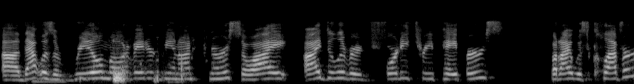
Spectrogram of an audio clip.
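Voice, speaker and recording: Her raised, projected voice is high-pitched with a bright, sharp tone, as a woman talks at a fairly quick pace with ordinary pitch variation on a dry, close recording with no echo. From Oregon, US, Latin neighborhoods. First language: Spanish. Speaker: entrepreneur and CEO. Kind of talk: panel discussion, personal story.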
